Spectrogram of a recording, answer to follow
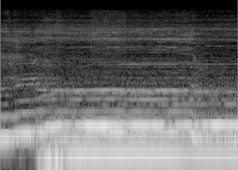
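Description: Six-voice a cappella group singing a sustained chord. After a brief break, a new chord begins, and a low bass voice comes in about half a second in and holds under the upper voices.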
